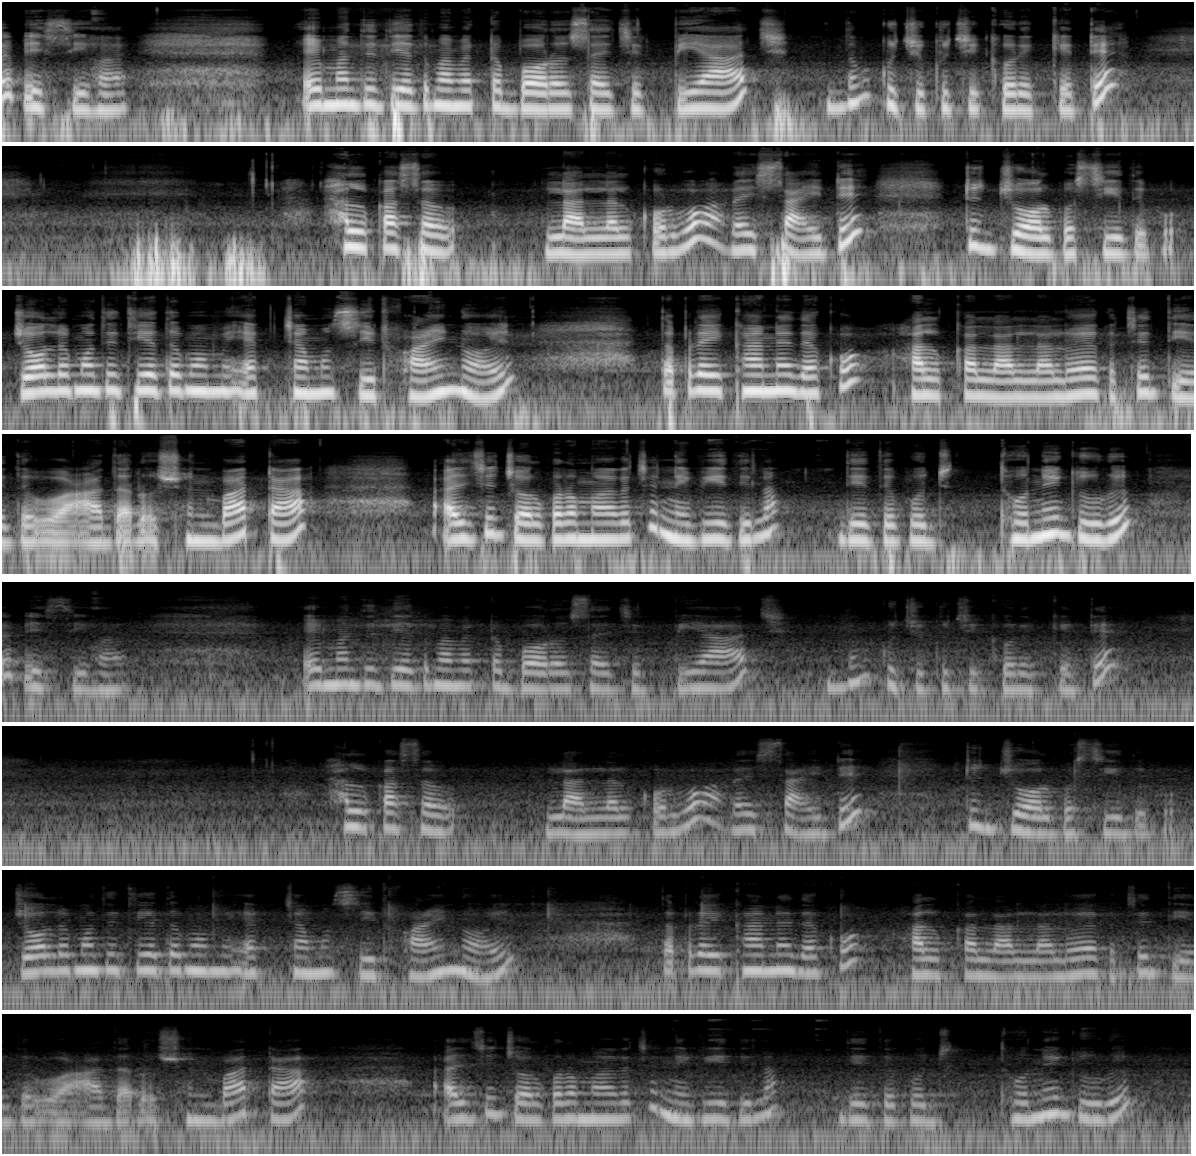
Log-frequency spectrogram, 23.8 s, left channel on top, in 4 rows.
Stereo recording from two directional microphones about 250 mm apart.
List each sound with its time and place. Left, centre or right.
0.0 s a woman's voice: left
7.2 s a sound: left
8.7 s a woman's voice: left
